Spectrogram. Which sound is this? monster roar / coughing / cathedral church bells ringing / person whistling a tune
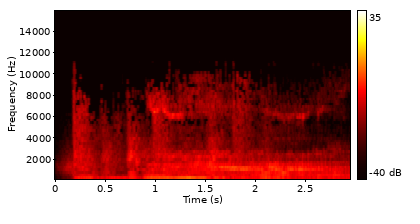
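monster roar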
